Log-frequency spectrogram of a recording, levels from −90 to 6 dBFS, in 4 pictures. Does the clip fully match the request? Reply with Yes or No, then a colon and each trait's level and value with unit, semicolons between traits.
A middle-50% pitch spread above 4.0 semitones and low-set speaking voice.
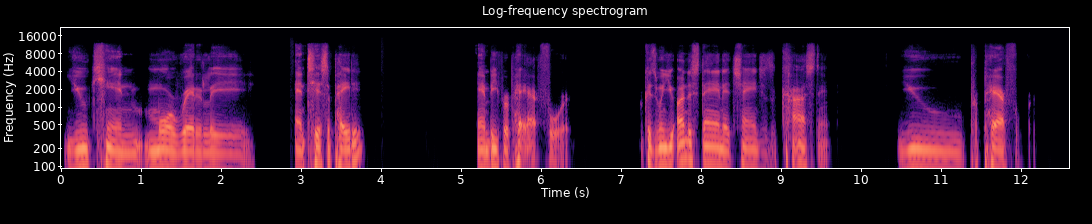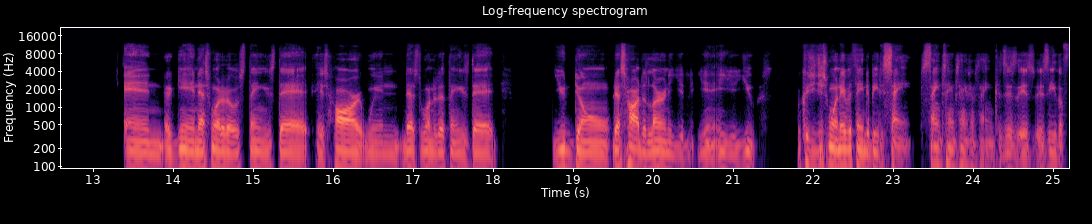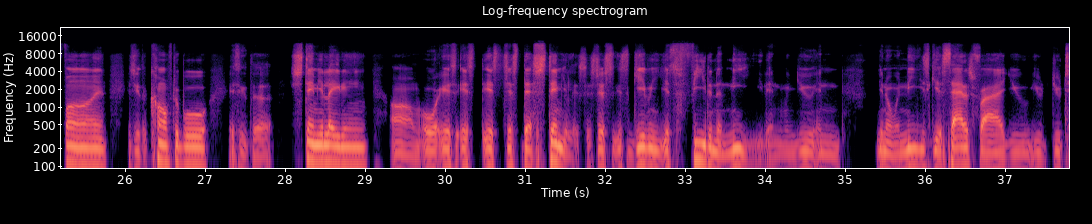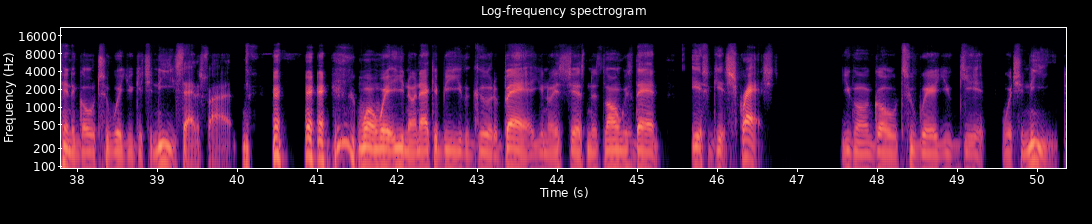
No: average, 3.3 semitones; very low, 90 Hz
